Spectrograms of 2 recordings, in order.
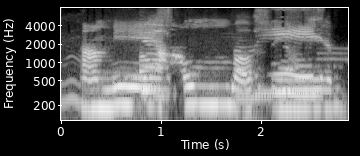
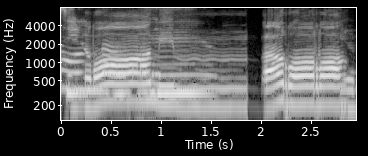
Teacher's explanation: Itu dengan suara dengung. Ya, jadi mim dan ba itu dibaca dengan suara dengung, ya.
